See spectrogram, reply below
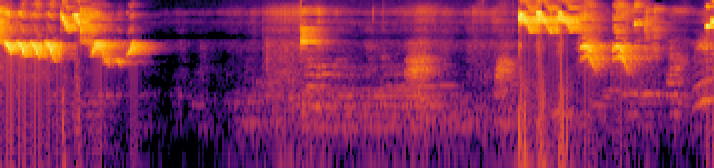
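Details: Sunda robin, a strong singer used to provoke rival birds into answering: loud bursts of high, whistled and chattering phrases, a pause of near silence, then another run of rapid warbled notes, with faint room noise between.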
